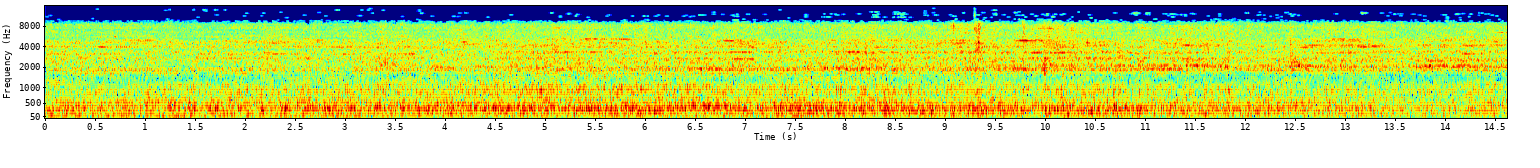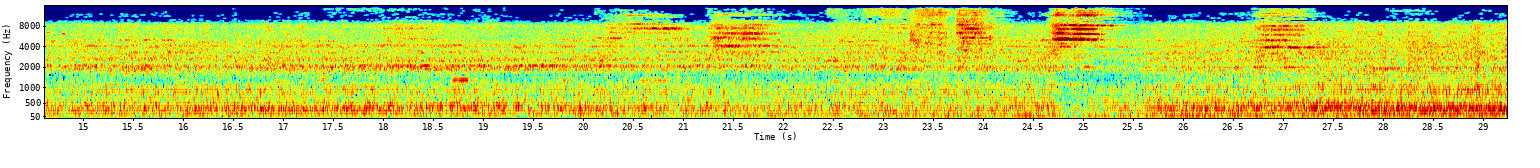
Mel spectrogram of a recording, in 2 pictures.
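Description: A train rolling past with a steady, continuous rumble of wheels on rail. In the second half, high-pitched wheel squeals come and go.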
